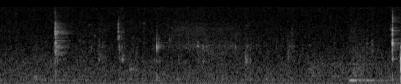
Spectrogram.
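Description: A person chewing a mouthful of instant noodles, with a scattering of small wet mouth clicks. A short low hum comes just before the end.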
